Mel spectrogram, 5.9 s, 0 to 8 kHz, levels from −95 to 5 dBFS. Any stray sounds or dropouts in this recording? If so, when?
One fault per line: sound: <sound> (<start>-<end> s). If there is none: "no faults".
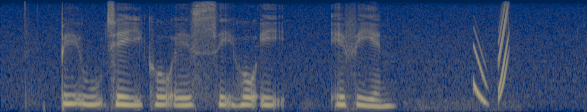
sound: chirp (4.7-5.1 s)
